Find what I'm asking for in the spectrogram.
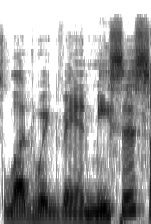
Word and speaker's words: Ludwig von Mises: I think we probably would agree that it's Ludwig von Mises.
